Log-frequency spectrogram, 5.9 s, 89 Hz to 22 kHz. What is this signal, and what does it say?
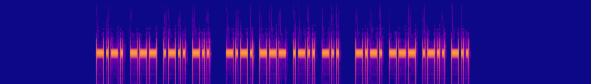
Morse code, heard as a keyed tone, about 50 wpm, 700 Hz. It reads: COLD COLD COLD
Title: Top 500 Words Repeated 50wpm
